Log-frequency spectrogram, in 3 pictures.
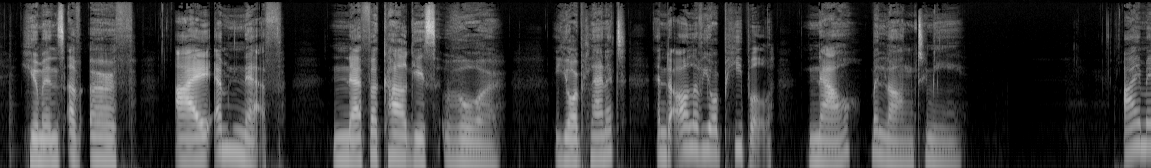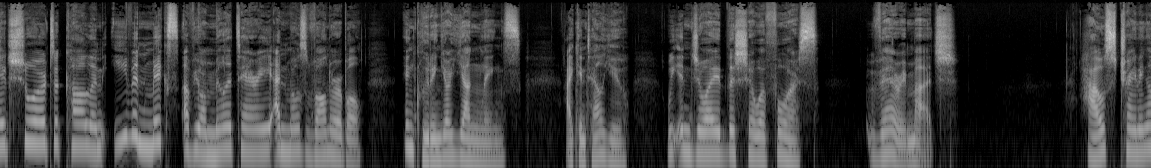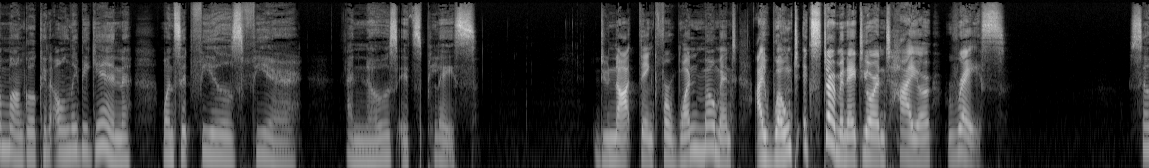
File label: Animated Witch Wise Scary old wizard, Character, Cartoon, Mysterious Old Witch, Female Voice Over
